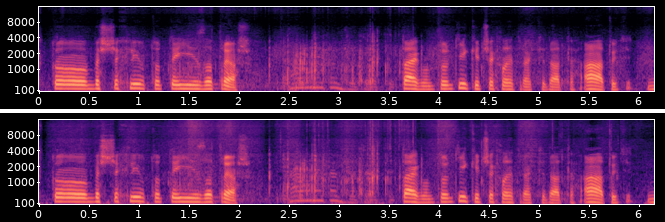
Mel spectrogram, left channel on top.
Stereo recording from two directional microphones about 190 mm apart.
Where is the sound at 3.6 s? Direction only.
20° right (ahead or behind).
